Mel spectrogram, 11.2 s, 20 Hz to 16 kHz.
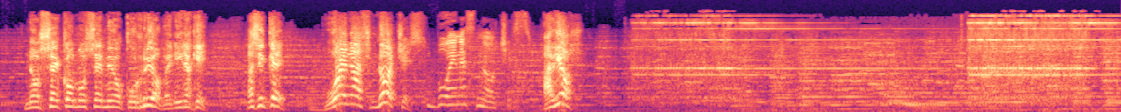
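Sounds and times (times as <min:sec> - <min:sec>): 
speech: 0:00.2 - 0:06.5
telephone bell ringing with a bright metallic trill: 0:06.3 - 0:11.2.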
